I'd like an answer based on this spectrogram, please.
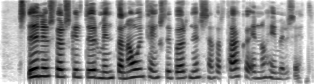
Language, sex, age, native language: Icelandic, female, 20-29, Icelandic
